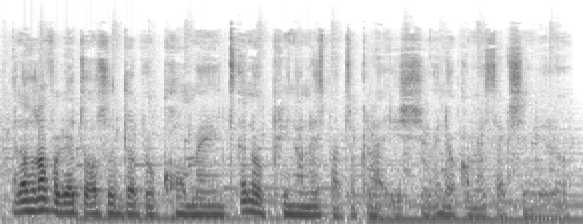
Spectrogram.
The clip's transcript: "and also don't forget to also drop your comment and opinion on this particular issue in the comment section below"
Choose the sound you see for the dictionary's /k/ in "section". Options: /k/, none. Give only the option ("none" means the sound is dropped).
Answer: /k/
